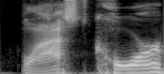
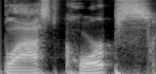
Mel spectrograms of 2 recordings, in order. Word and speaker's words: Blast Corps: As a dumb kid, I actually would have loved that they called this game anything but Blast Core, because I called it Blast Corpse.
